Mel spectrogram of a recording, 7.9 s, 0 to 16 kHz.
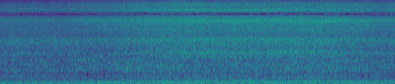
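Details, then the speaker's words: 1975 Oldsmobile Delta 88 Royale V8, cold, after a Quadrajet carburettor rebuild with the choke plate not yet fitted: low, lumpy, slightly rough idle because the carb is jetted lean and there is no choke. "now it's running a little bit rough because these are jetted pretty lean and the motor is cold and there's no choke"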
